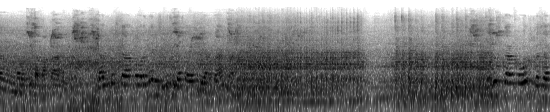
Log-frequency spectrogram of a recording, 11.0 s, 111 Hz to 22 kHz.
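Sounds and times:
machine rattling: 0:02.5 - 0:11.0.

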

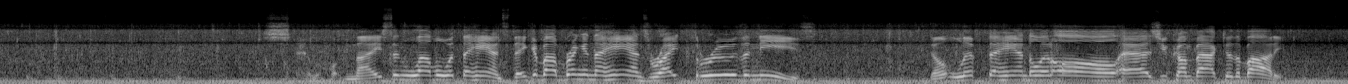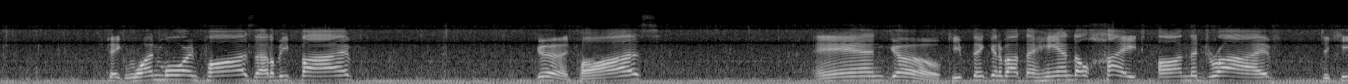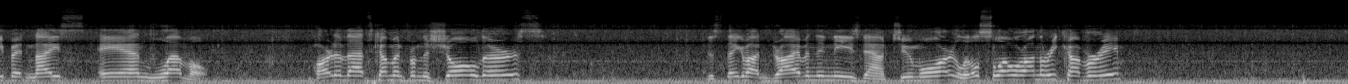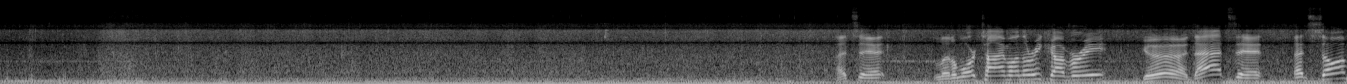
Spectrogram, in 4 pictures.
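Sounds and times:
motorboat engine humming: 0:00.0 - 0:53.9
water noise: 0:00.0 - 0:53.9.

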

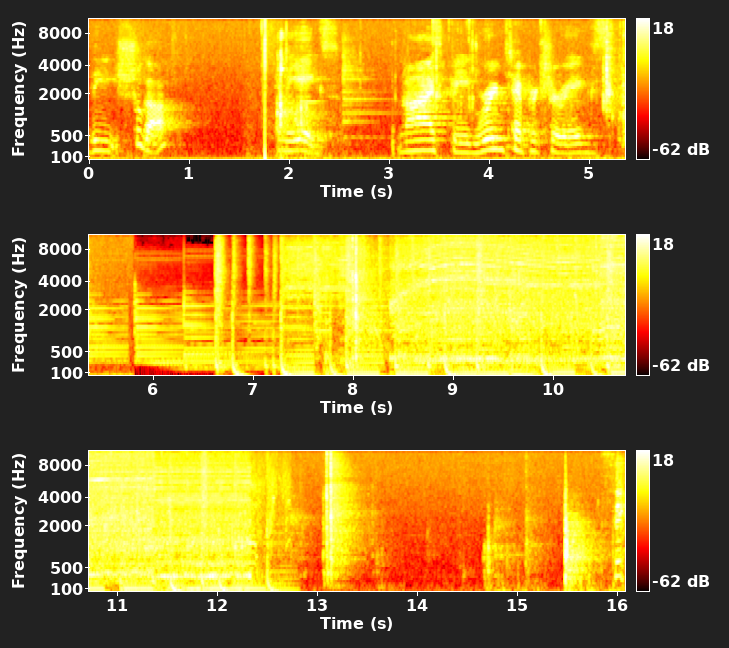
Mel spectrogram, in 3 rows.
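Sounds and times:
background music with beat: 0:05.8 - 0:12.8
stand mixer running: 0:07.8 - 0:12.6.

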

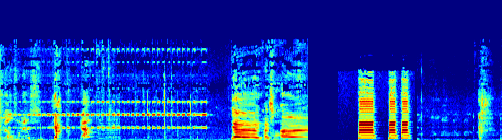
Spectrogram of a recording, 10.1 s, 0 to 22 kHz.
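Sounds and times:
high-pitched alarm tone: 0:00.7 - 0:04.2.

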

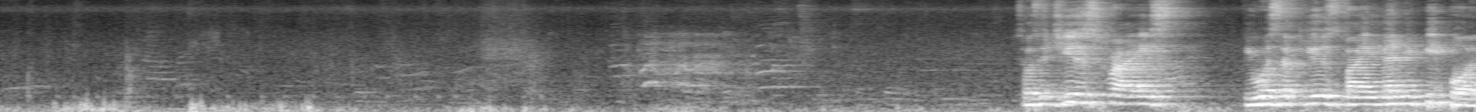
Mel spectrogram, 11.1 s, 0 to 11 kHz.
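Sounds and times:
rooster crowing faintly: 0:04.5 - 0:06.4.

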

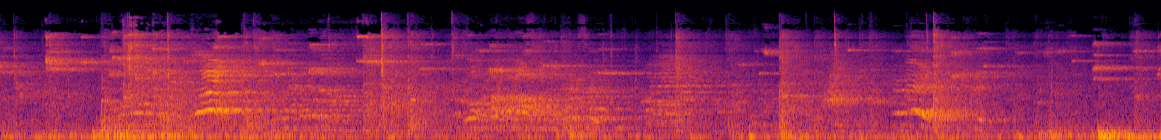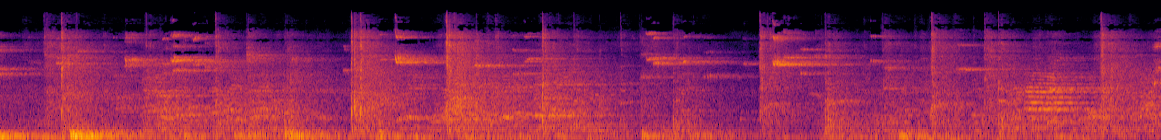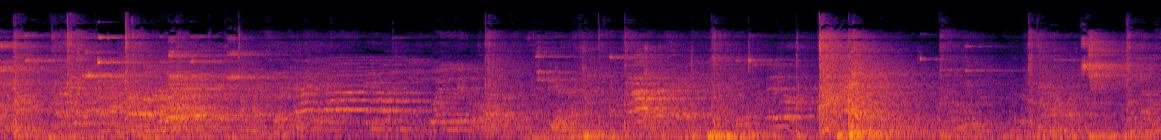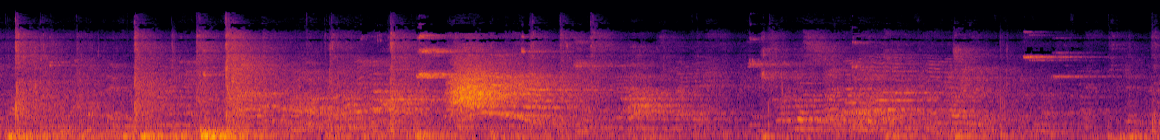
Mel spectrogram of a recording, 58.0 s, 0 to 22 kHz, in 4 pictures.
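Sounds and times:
players' voices: 0:00.1 - 0:58.0
racket hitting shuttlecock: 0:18.9 - 0:19.4, 0:39.2 - 0:40.0.

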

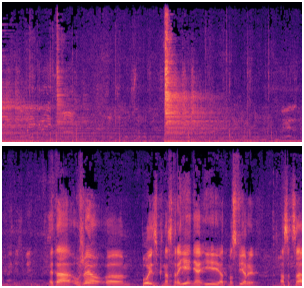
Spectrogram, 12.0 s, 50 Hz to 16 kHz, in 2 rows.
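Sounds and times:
acoustic guitar with delay: 0:00.0 - 0:07.6
percussive taps like hooves: 0:00.2 - 0:06.8.

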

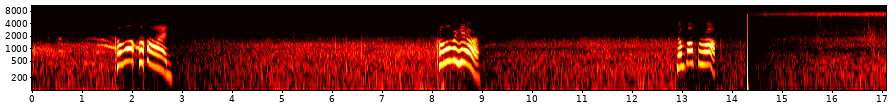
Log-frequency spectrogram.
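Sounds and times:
waterfall pouring into pool: 0:14.4 - 0:17.0.

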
